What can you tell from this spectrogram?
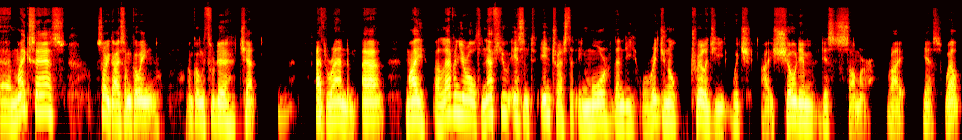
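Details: Adult who stutters, reading chat aloud in a live solo stream; stuttering.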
